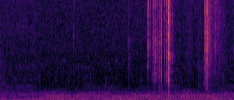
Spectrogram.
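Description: Pruning shears snip through a rose cane near the ground, giving a few short, sharp clicks and snaps close by over a low, steady outdoor rumble.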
